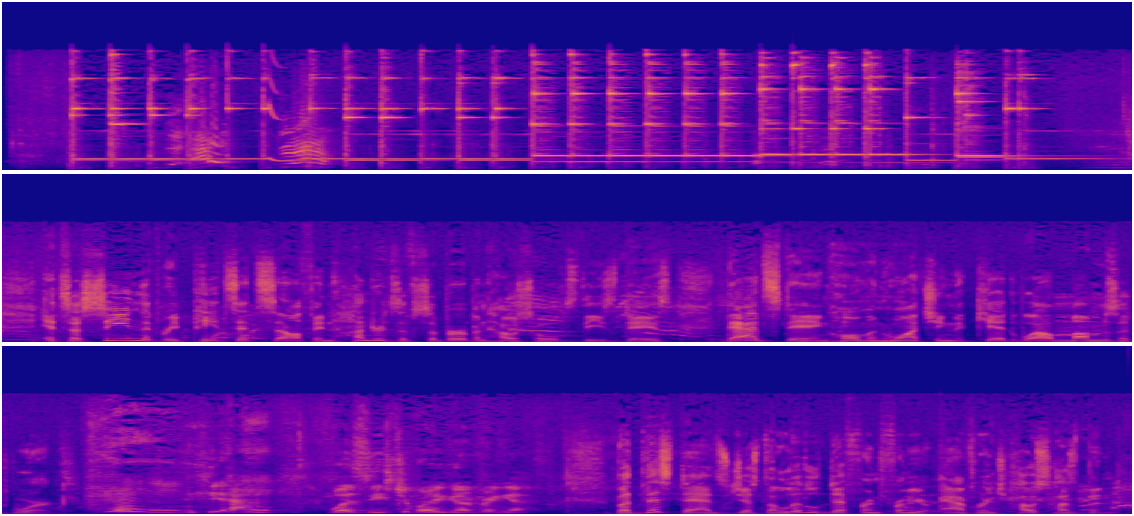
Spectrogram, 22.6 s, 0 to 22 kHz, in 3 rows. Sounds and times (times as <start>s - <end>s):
Music: 0.5s - 7.7s
Speech: 7.9s - 15.5s, 17.3s - 22.6s.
